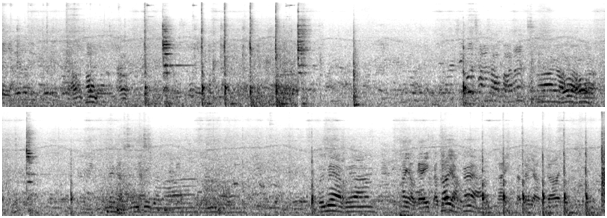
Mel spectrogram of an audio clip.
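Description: A cleaver chops sharply on a wooden block.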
